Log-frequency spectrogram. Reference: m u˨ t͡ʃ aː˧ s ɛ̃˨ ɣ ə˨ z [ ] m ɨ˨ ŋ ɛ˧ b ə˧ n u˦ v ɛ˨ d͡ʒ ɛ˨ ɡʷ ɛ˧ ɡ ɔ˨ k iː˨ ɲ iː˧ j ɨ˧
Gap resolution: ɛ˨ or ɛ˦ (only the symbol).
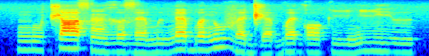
ɛ˨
